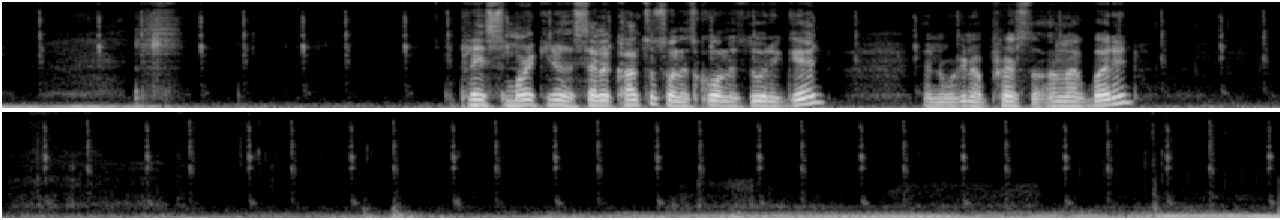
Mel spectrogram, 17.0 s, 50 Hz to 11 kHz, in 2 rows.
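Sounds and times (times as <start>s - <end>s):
low hum: 0.0s - 17.0s
rapid clicking in car cabin: 0.0s - 17.0s.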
